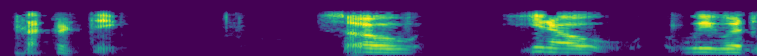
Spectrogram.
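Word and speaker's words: prakṛti: Vasant Lad and you talk about things, you're not going to make a mispronunciation like Prakruti instead of Prakriti.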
